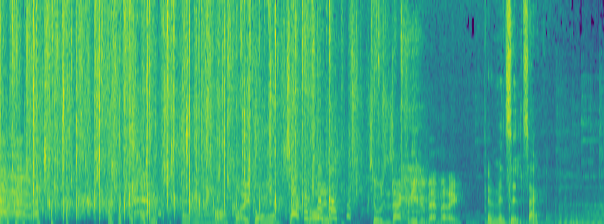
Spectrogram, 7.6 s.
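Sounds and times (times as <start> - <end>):
live audience clapping: 0.0 - 5.4
laughter: 0.0 - 5.6
speech: 0.4 - 7.4.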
